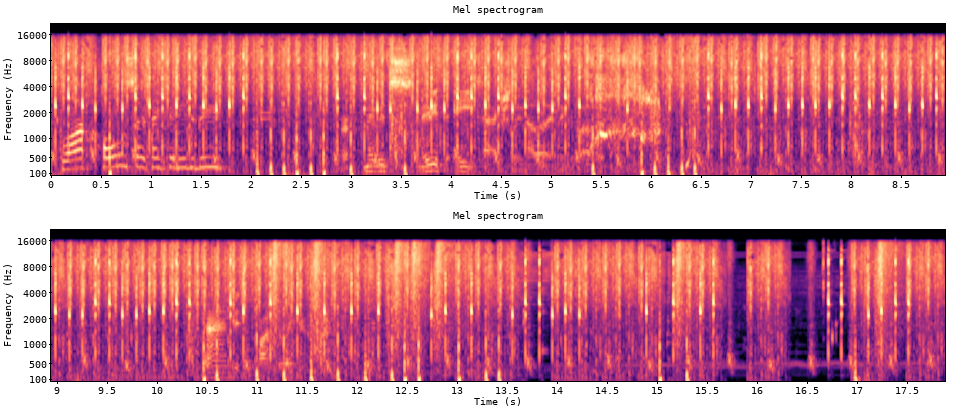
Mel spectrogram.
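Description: A pickaxe clicks rapidly as it chips away at blocks.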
